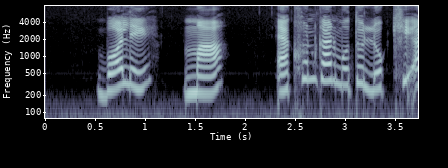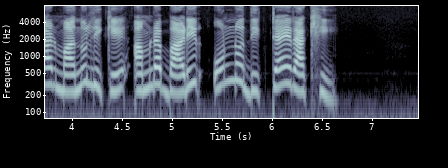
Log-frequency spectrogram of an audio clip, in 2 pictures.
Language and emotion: Bengali, neutral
